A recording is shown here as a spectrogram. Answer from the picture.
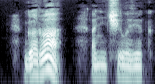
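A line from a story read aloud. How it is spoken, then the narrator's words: Whisper. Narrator (Russian): шепнула она Лёле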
